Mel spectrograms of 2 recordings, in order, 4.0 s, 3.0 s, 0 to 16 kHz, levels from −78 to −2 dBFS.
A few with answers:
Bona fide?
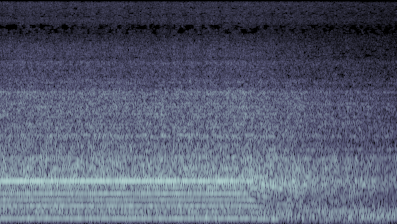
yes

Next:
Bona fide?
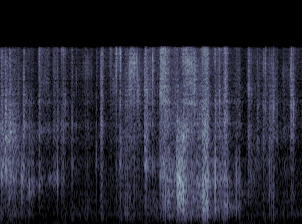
no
